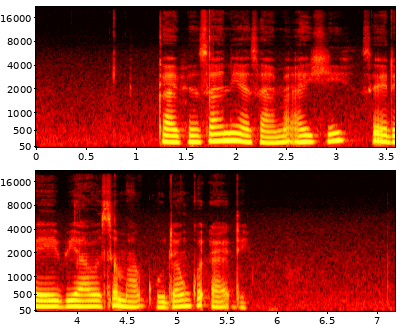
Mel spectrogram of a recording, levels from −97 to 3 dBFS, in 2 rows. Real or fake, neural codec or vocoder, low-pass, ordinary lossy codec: real; none; 19.8 kHz; none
